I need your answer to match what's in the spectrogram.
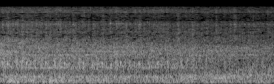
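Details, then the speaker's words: Daihatsu Zebra/Espass idling evenly with no knocks, misses or surges, running without the fuel pump (rotak) relay installed; owner says the pump still works properly. Normal idle. "jadi ini ya retaknya dia masih bekerja dengan semestinya dan Awet awet aja walaupun tidak menggunakan relay"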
